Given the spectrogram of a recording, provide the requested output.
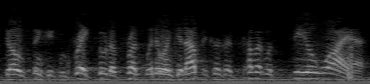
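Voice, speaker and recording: Snarling crime boss, old scratchy radio. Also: male voice, sits high, fast. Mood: frantic, urgent. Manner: snarling, bullying commands. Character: ruthless crooked broker, arsonist gang boss. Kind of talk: 1940s radio crime drama acting. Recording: scratchy old radio broadcast, muffled, hum.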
